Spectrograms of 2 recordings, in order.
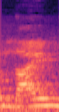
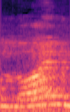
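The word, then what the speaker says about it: lion: द कट मू डॉग द डॉग बासे यह लाइन होता है इसकी उच्चारण पर ध्यान देना इसको लाइन बोलते हैं एल आई ओन लेकिन कुछ लोग लन बोलते हैं लोइन एल ओ आई एन होता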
